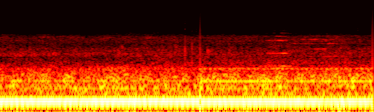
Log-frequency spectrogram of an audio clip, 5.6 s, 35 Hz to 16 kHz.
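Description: Steady low rumble of a Northern Class 170 Turbostar diesel multiple unit running at speed, heard from inside the carriage, with a single click about three seconds in.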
